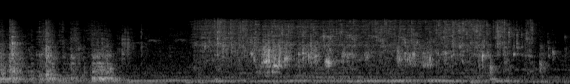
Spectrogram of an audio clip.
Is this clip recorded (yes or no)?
yes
